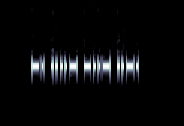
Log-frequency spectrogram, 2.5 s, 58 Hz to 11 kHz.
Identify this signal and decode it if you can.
Morse code, heard as a keyed tone, about 34 wpm, 700 Hz. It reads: N4XF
